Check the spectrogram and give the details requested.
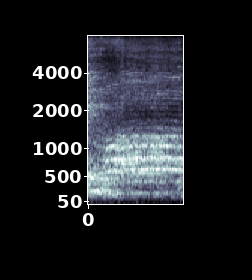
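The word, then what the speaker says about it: ر: কেমন হ্যাঁ তাহলে এখন দেখেন দুইটা দেখতে একই রকম না জি এই হরফটার নাম হচ্ছে র র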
